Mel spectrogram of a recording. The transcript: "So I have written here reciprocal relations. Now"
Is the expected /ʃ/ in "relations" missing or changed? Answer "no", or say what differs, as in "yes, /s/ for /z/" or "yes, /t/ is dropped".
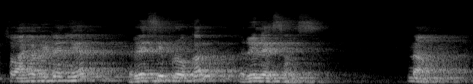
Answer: yes, /s/ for /ʃ/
